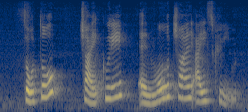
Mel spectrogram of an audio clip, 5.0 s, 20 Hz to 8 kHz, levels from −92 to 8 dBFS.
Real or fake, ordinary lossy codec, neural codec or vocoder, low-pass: fake; none; codec, 16 kHz, 0.8 kbps, ZipCodec; none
